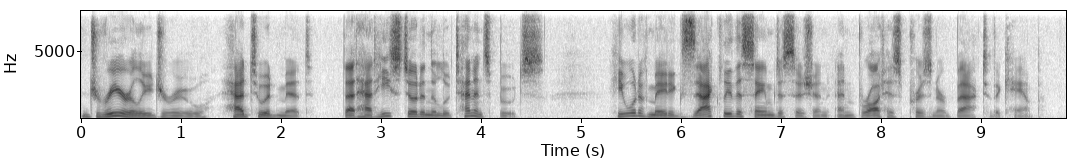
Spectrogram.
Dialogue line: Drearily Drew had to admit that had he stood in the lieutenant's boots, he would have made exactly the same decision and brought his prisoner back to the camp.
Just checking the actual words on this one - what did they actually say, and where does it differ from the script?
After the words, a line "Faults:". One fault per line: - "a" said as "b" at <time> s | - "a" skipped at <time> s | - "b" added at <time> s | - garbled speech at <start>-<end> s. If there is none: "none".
Drearily Drew had to admit that had he stood in the lieutenant's boots, he would have made exactly the same decision and brought his prisoner back to the camp.
Faults:
none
